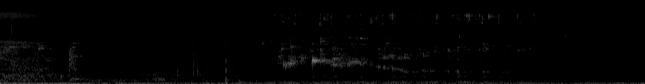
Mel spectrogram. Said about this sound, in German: Ja, kannst du mir auch nochmal Wasser einschenken, bitte.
